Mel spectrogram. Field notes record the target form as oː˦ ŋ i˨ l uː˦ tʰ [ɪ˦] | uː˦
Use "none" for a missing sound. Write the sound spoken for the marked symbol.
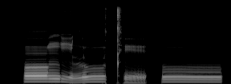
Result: ɪ˨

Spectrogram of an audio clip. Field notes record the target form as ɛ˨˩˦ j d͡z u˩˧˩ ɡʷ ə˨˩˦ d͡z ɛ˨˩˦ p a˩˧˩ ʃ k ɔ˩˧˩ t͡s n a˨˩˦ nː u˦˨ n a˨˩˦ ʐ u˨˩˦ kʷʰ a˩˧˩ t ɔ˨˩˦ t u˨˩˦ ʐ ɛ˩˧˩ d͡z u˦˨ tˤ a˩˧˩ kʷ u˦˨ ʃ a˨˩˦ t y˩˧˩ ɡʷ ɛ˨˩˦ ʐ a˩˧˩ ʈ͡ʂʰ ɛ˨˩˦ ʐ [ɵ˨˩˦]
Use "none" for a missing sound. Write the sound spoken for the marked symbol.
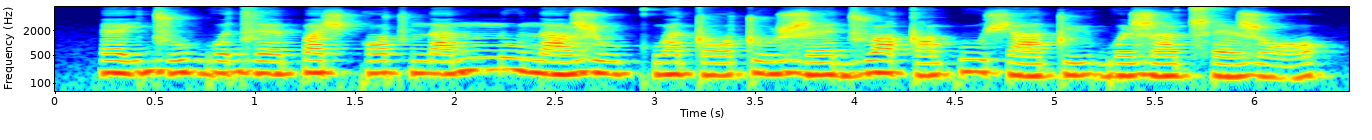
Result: ɔ˨˩˦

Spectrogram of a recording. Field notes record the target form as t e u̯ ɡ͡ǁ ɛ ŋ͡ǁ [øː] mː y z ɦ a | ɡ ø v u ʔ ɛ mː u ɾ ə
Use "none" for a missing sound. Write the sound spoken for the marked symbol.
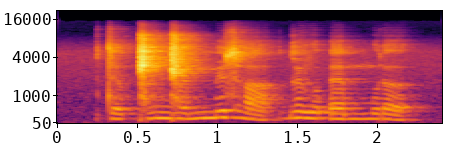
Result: ø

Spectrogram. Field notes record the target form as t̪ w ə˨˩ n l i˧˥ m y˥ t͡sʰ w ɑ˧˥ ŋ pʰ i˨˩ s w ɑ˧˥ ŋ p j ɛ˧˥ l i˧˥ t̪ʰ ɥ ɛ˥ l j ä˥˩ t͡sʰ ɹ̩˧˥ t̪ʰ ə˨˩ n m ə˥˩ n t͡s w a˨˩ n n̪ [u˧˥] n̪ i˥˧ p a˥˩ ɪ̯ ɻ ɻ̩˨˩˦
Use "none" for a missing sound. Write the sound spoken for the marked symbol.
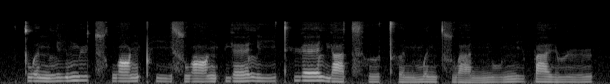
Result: u˧˥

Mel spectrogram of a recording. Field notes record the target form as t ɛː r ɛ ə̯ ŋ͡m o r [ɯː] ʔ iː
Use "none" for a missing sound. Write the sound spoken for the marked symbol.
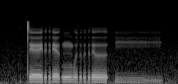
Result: əː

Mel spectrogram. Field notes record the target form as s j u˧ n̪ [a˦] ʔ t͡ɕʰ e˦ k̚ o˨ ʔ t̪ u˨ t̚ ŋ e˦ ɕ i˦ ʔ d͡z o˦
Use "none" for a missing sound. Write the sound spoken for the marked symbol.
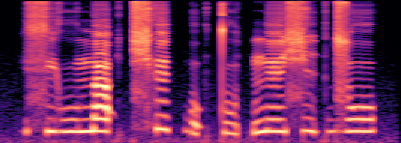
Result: a˦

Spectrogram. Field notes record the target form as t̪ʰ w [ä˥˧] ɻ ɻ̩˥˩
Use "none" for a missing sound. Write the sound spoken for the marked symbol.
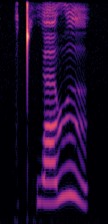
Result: ä˧˥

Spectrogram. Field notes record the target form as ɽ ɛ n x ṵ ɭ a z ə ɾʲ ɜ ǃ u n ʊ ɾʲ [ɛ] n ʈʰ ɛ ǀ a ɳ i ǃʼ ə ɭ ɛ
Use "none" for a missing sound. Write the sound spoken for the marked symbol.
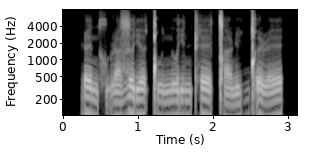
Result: ɛ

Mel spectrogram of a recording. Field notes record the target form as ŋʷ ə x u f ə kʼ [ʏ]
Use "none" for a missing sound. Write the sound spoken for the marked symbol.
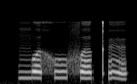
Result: ʏ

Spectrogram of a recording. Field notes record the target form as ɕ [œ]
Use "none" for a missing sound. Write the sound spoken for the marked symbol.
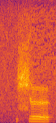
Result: ɵ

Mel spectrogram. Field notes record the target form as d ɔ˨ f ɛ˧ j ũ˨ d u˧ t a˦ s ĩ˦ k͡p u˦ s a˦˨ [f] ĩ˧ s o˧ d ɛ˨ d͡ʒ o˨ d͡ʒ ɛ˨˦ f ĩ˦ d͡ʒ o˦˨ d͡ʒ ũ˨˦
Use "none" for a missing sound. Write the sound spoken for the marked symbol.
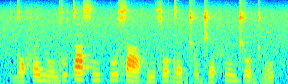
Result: f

